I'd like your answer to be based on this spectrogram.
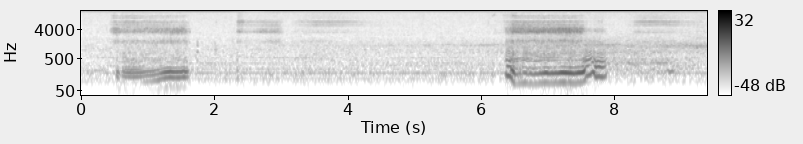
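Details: Sleeping pit bull dog: loud, low rattling snores with quiet pauses between breaths; snoring.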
